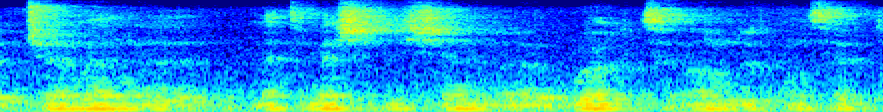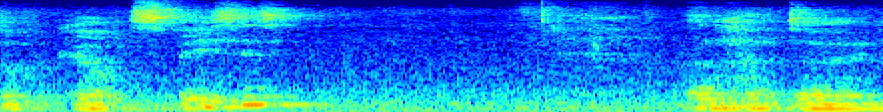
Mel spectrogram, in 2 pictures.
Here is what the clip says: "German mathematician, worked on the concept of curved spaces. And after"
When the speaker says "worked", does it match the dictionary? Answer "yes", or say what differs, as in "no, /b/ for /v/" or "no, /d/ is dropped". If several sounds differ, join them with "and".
yes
